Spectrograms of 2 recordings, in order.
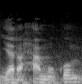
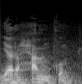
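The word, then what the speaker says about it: يرحمكم: fisama bisa membacanya dengan yarhamukum bisa membacanya dengan yarhamkum ya dua-duanya boleh wahua hadisun Shahih ak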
